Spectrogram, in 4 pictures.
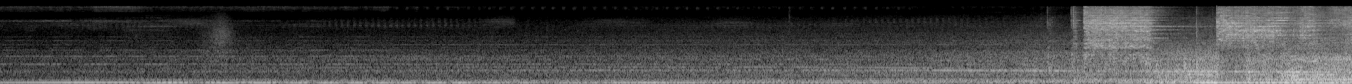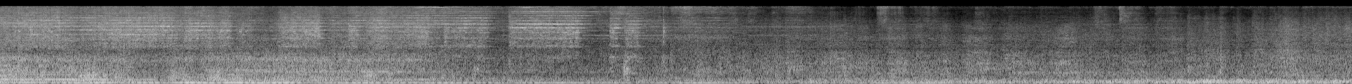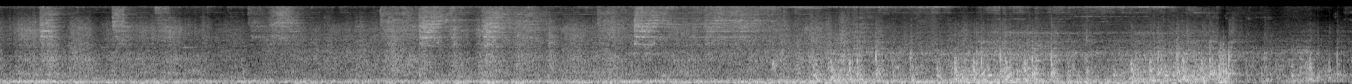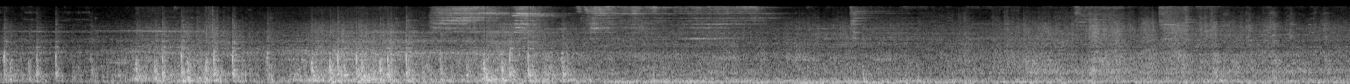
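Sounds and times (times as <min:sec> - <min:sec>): train wheels squealing: 0:00.0 - 0:05.2, 0:10.5 - 0:25.3, 0:27.2 - 0:39.4, 0:44.3 - 0:49.6, 0:51.3 - 0:53.0
freight train rolling past: 0:00.0 - 0:54.0
passenger train passing: 0:00.0 - 0:54.0
wheels clicking over rail joints: 0:10.4 - 0:46.9.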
